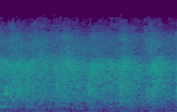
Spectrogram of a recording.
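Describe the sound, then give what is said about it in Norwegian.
A crowd claps steadily for some of the people who will share God's word this autumn, a dense continuous patter of many hands at even loudness throughout, with no voices standing out. “La oss gi en applaus til noen av de som skal være med og dele Guds ord i eh, høst.”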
